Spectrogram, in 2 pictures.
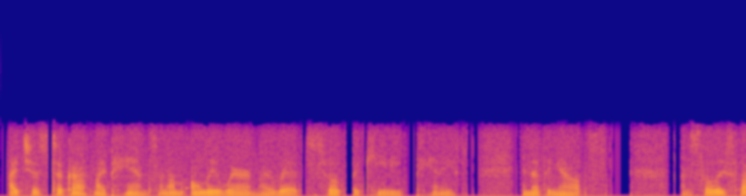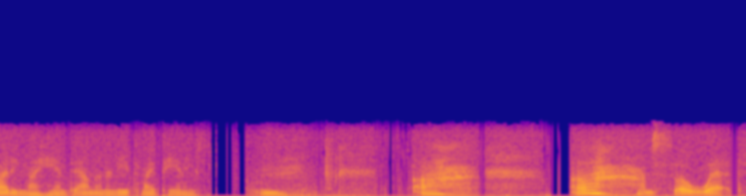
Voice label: reading from script, silly lo-fi orgasms, vocals and spoken word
